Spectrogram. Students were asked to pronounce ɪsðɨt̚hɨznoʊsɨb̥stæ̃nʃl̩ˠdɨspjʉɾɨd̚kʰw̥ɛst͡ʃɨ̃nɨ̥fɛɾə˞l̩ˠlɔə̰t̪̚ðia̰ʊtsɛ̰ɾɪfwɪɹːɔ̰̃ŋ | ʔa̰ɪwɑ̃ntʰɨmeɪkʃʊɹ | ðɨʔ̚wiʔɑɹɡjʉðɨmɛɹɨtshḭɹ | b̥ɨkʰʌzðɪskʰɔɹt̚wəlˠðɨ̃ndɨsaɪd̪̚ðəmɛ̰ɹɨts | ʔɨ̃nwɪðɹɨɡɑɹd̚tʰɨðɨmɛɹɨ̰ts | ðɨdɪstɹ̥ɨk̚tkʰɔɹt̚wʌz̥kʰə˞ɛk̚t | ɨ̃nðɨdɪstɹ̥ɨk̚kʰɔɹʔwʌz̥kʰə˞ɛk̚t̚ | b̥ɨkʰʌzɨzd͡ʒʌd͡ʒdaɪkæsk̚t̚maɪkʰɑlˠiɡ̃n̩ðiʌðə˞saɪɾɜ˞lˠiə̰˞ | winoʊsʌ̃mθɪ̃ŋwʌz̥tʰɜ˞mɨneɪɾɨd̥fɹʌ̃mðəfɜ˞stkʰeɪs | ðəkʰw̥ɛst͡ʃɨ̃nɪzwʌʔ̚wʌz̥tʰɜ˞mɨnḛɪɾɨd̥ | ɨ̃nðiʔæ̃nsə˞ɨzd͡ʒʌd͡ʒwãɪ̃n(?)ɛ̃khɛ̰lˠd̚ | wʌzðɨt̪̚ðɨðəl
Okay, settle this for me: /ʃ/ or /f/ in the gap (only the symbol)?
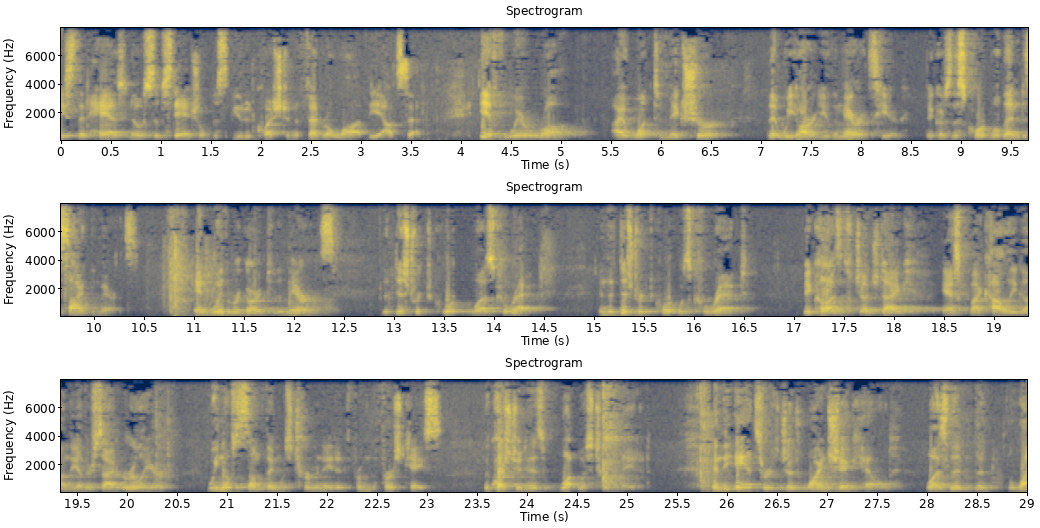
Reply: ʃ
